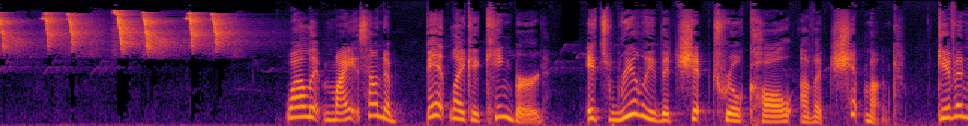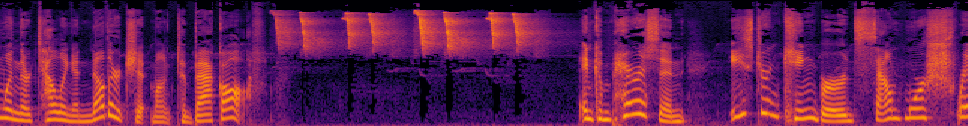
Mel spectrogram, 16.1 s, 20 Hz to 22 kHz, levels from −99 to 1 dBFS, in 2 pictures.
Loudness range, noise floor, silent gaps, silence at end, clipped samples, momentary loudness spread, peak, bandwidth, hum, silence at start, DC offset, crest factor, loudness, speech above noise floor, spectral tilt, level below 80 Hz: 2 LU; -43 dBFS; none; 0 s; under 0.1%; 8 LU; 0 dBFS; over 20 kHz; none; 0 s; under 0.1%; 22 dB; -22 LUFS; 21 dB; -2.5 dB/octave; -58 dBFS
